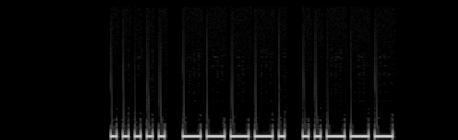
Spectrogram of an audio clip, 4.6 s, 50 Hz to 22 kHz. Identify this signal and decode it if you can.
Morse code, heard as a keyed tone, about 20 wpm, 700 Hz. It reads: 592
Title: Numbers - 3-Digit 20wpm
